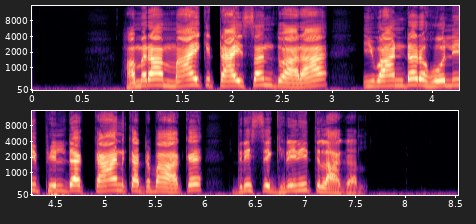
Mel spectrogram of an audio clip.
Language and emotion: Maithili, disgusted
